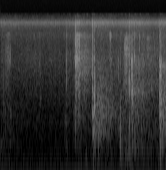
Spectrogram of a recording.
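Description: A few footsteps on a hard floor, starting about a second in as a short run of sharp steps.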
